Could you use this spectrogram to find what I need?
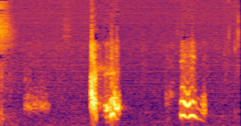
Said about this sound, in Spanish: Acá, con un poco de tos. Un poquito de tos, te escuchamos toser un poquito. Bueno, viste, son estos cambios de, clima que hacen estas cosas, ¿no?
